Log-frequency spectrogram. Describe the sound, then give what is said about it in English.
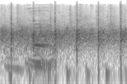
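Audience applause at an event, a dense and steady patter of clapping that stays loud throughout, with a few sharper peaks. “I just hope you'll join me in giving them a round of applause for the fabulous job they do.”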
